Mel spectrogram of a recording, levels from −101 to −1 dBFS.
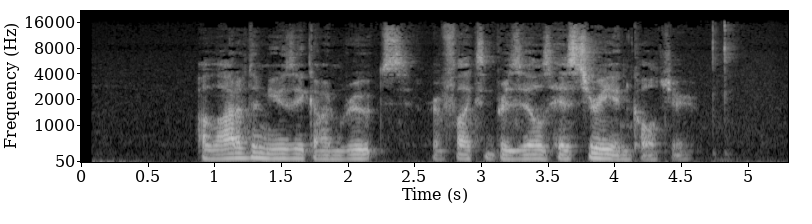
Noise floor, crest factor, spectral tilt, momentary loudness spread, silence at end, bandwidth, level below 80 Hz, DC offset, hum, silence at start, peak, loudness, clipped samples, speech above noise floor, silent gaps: -68 dBFS; 24 dB; -3 dB/octave; 16 LU; 0.4 s; 16.5 kHz; -64 dBFS; under 0.1%; none; 0.9 s; -8 dBFS; -30 LUFS; under 0.1%; 37 dB; none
